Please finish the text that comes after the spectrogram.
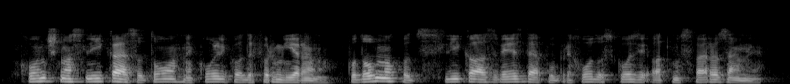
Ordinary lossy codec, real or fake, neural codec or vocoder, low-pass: none; fake; vocoder, 22.05 kHz, 80 mel bands, Vocos; 5.4 kHz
